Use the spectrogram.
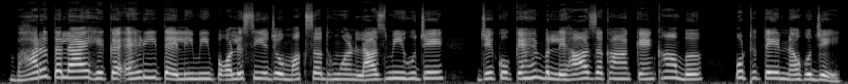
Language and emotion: Sindhi, neutral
